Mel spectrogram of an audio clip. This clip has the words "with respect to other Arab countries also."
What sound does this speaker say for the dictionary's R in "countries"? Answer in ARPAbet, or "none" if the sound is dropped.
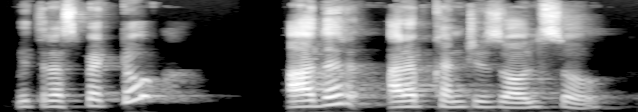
R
